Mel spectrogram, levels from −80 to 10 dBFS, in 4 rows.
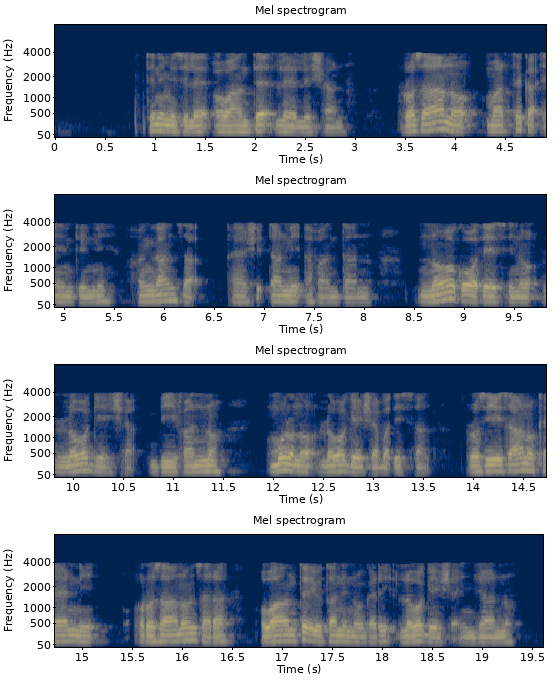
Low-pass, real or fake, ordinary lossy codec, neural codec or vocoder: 7.2 kHz; real; AAC, 16 kbps; none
